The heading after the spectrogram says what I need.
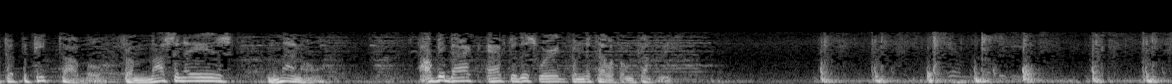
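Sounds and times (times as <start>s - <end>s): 
speech: 0.1s - 3.4s, 4.2s - 6.9s
footsteps at a walking pace on a hard floor: 8.2s - 11.7s.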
